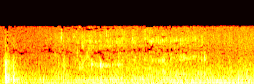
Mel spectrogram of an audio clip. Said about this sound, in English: Pour me a glass of water from that carafe so I can bring him to.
